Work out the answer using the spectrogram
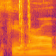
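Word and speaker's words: Fvneral: Next is a song that I literally just discovered yesterday, but it's called Front Door by a band called Funeral, but it's spelled F V N E R A L.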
